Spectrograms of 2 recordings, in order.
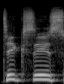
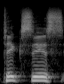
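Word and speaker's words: Ptyxis: You also have a new terminal app called Pixis or Tixis if you don't want to pronounce the P at the beginning.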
